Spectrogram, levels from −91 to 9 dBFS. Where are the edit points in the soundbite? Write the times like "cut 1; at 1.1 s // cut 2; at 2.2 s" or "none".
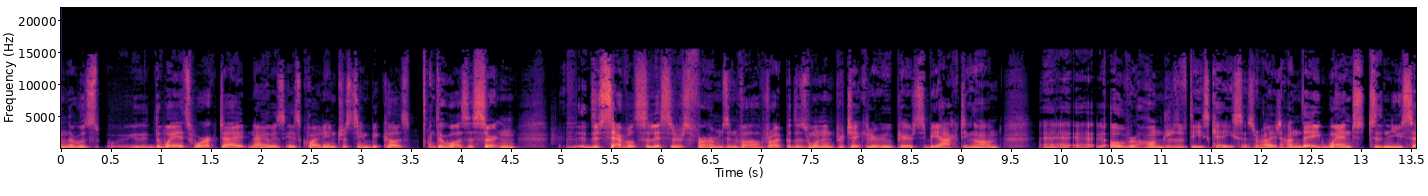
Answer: cut 1; at 3.6 s // cut 2; at 12.6 s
